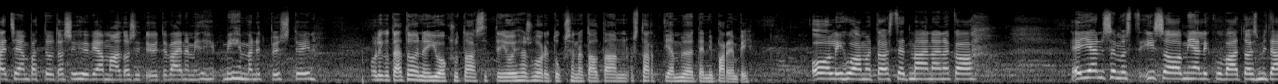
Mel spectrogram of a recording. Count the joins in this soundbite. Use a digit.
1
